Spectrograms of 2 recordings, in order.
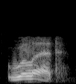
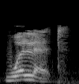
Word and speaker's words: Ouellette: could you pronounce his last name, please? – Ouellette, French, Canadian. – Ouellette. – Okay. Yes.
